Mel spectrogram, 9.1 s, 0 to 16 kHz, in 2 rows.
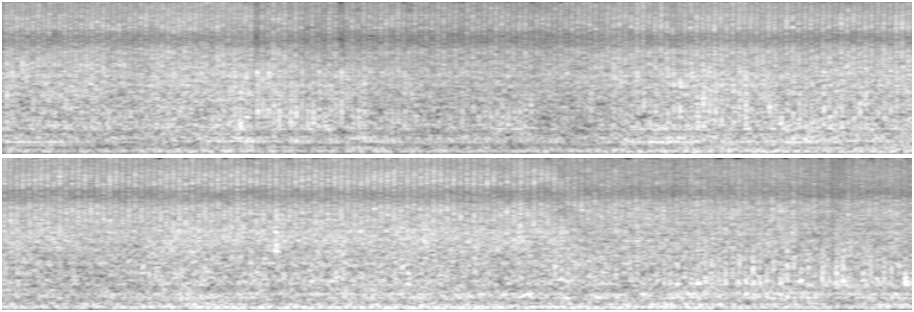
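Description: Boeing B-17's nine-cylinder Wright Cyclone radial engines idling with a steady low rumble, heard from inside the bomber's fuselage. The sound swells slightly about three seconds in.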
